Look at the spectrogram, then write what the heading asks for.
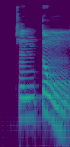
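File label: "centung", Malay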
